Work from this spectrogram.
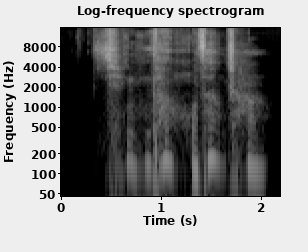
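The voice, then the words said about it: Mournful, hoarse ghostly voice. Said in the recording (Chinese): “用凄惨而沙哑的声音说”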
